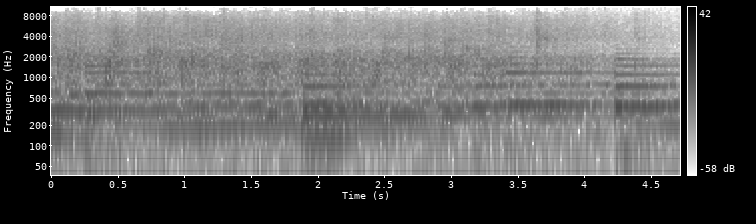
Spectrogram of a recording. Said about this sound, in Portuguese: Dê uma salva de palmas porque ele é bom.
